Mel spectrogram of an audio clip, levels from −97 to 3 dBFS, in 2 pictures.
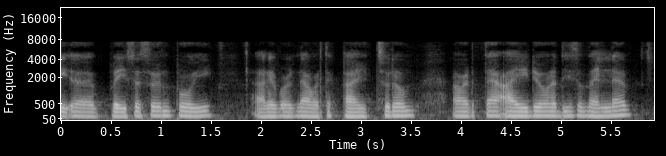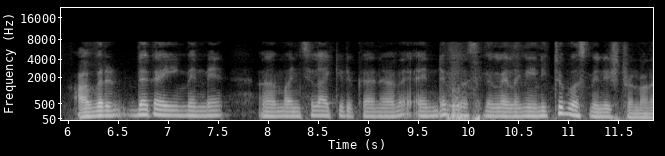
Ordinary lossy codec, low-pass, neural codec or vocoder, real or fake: none; none; codec, 16 kHz, 1.1 kbps, Voila-Tokenizer; fake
